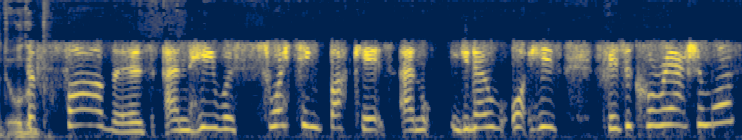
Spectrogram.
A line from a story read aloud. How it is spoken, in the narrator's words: He shouted the word out louder and faster and with gasping air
